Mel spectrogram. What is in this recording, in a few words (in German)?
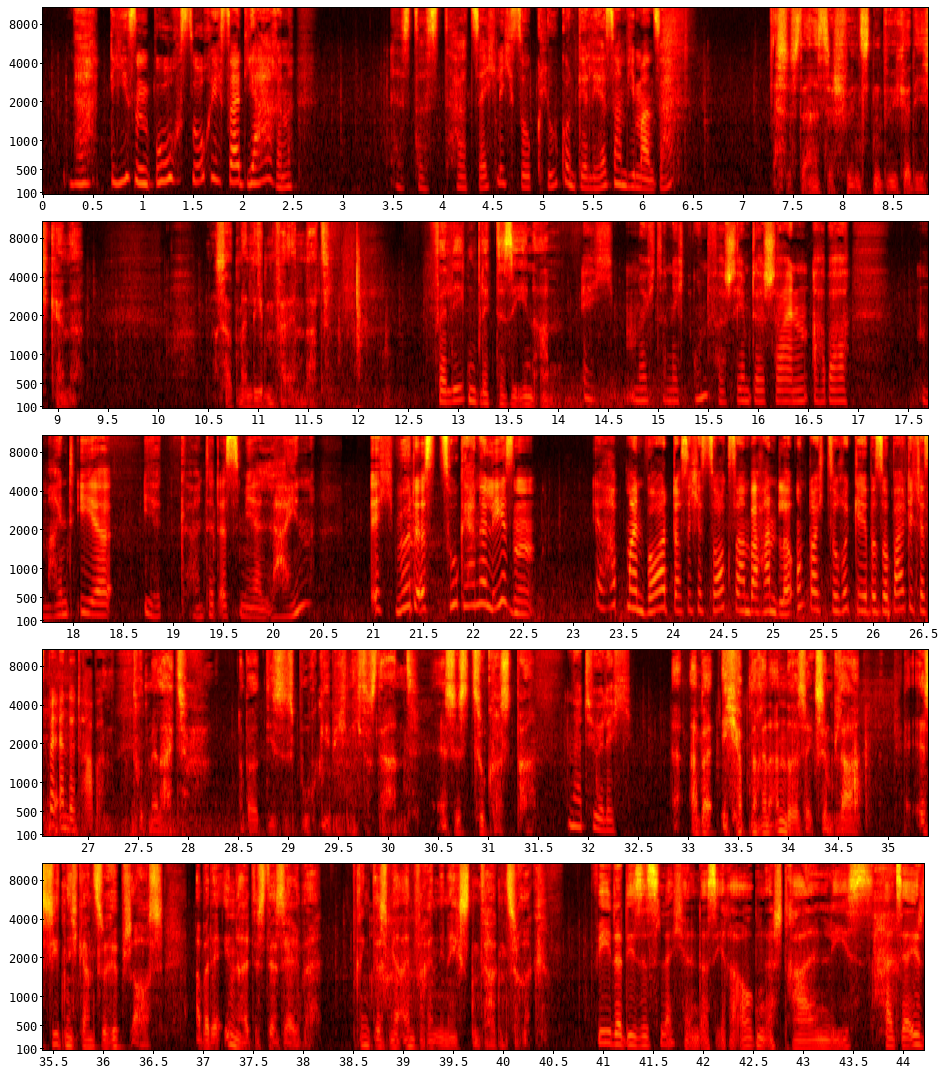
Hoerspiel; Remy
